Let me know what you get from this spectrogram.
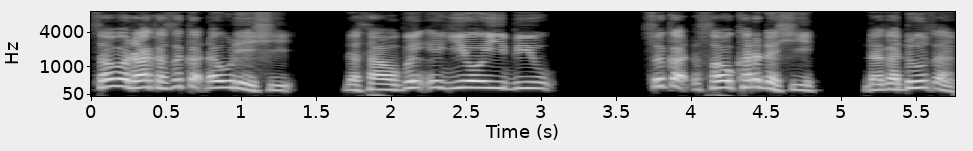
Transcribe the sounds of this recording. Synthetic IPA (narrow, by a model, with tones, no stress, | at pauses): sɐ˦boː˨da˨ha˦ka˨s̬ʊ˦ka˨ɗa˦wɽeː˨ʃi˦ʔ | da˨saː˨bɐ˨bɪ˦ŋʔɪ˦ɡʲɪ˦joː˦jiː˦bɪ˦ju˦ | sʊ˦ka˨sa˦wkɐ˦rda˨ʃi˦ʔ | dɐ˨ɡa˨duː˦sʼɐ˨ŋ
